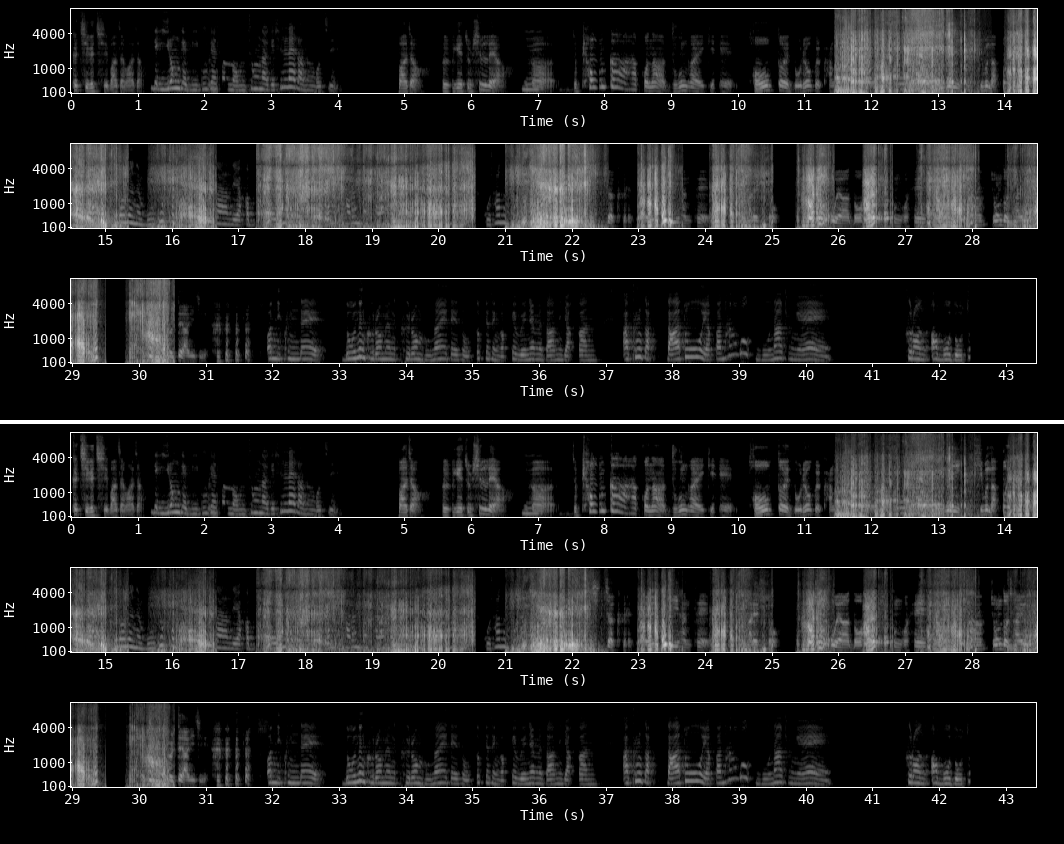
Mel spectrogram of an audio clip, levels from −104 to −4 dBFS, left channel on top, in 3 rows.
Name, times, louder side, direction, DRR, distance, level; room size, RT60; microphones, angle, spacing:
voice 1, 0.0-1.1 2.1-2.2 4.9-5.3 5.6-6.6 6.9-7.2 7.5-12.4 12.9-14.8 22.3-24.1 24.3-25.1 25.5-27.4 27.9-29.4 30.0-31.7, right 2 dB, 60° right, 5.6 m, -60 dB
voice 2, 1.2-4.0 6.8-7.1 10.3-10.4 12.3-13.1 14.7-16.4 16.7-21.4 27.7-28.5 31.9-32.8 33.0-36.9 37.2-40.4 41.5-42.5, left 1 dB, 10° left, 3.2 m, -64 dB
sound 1, 11.4-13.6 14.0-15.4 15.7-16.7 17.3-20.5 21.0-22.5 23.0-23.7 24.1-25.0 25.4-25.9 26.4-26.8 27.2-28.1 28.5-29.5 29.9-30.5, left 5 dB, 65° left, 1.0 m, -39 dB
head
